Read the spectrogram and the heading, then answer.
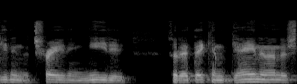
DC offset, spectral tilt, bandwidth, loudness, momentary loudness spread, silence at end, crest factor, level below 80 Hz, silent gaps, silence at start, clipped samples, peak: under 0.1%; -5.5 dB/octave; 8.4 kHz; -29 LUFS; 7 LU; 0 s; 16 dB; -68 dBFS; none; 0 s; under 0.1%; -12 dBFS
